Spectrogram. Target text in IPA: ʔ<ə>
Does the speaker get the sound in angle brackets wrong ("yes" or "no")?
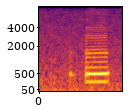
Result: no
